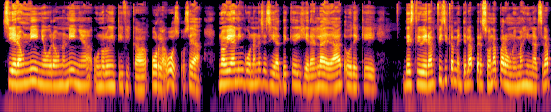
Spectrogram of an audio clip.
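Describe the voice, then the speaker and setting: A woman's voice: fairly low pitch, warm tone. A woman casually recalling things in an interview, plain-spoken and repetitive.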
